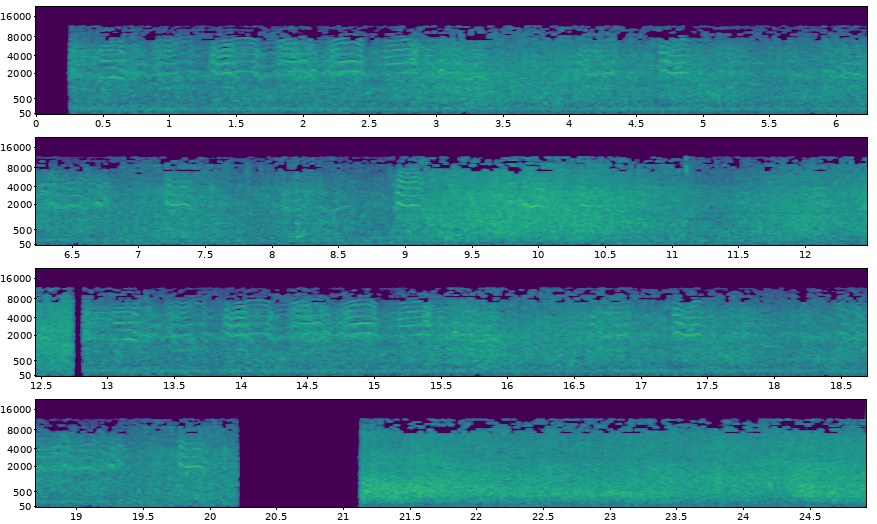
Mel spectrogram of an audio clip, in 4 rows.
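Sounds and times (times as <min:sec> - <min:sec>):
shorebirds chirping: 0:00.3 - 0:20.2, 0:21.2 - 0:24.9
water lapping: 0:00.4 - 0:20.2, 0:21.2 - 0:24.9
waves washing: 0:00.7 - 0:12.8, 0:21.2 - 0:24.9.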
